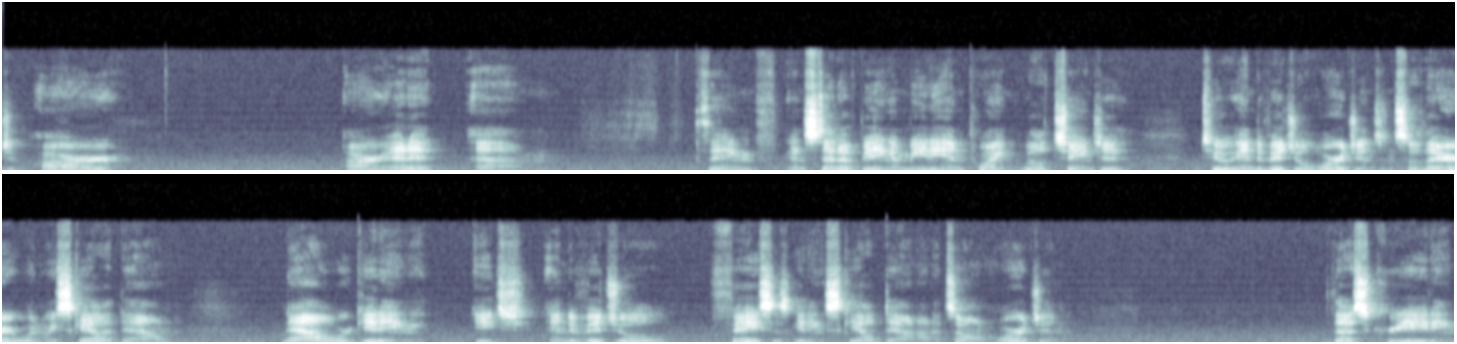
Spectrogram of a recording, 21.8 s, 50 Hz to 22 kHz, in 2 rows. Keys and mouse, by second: 1.1-2.9 middle drag, 4.3 s, 4.9-11.2 middle drag, 16.1-19.1 middle drag, 19.1 KP_3, 20.6 ctrl+Tab.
